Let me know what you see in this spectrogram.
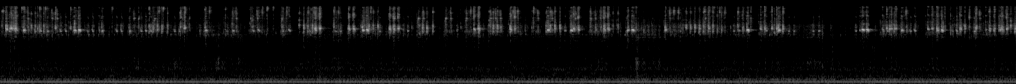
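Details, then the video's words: Crickets kept live, giving high shrill chirps in uneven bursts, some pulses standing out sharply above a busy background chorus; a steady low electrical hum runs underneath. "Live Crickets 60min "Natural Sound""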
